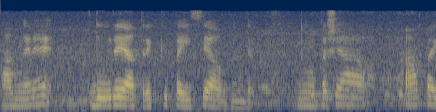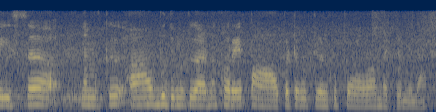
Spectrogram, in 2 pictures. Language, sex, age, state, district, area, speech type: Malayalam, female, 30-45, Kerala, Kasaragod, rural, spontaneous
